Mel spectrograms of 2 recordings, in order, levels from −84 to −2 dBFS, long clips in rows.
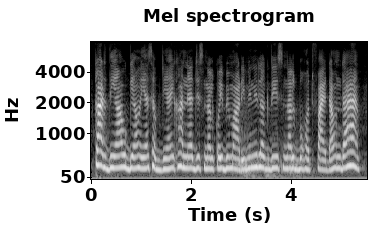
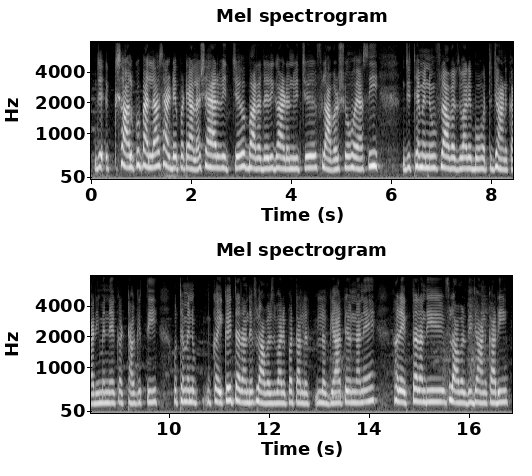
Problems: constant background noise, continuous background conversations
